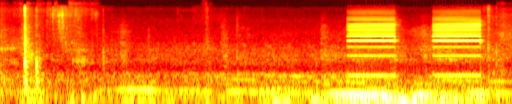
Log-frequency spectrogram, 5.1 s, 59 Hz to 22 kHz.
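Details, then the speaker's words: 2009 unibody MacBook Pro at first power-on after shipping: instead of the startup chime, repeated long beeps about half a second each with short pauses; owner suspects RAM unseated in transport, not confirmed. "Okay, so reading information online, it's a RAM issue. So basically, probably during transport, the RAM just got fucked."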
